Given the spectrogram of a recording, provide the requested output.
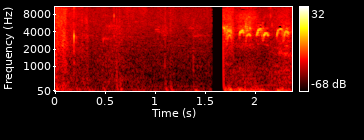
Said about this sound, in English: Listen to that. Can you hear it? There's birds. There's a cow mooing somewhere. Sometimes you can hear some sheep. I'm on the island of South Uist in the Outer Hebrides, and it's so peaceful and tranquil here.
